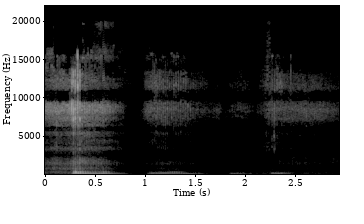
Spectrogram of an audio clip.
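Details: Pembroke Welsh Corgi named DongBaek asleep and snoring: one loud snorting rasp, then three softer, shorter rumbling breaths within three seconds.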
